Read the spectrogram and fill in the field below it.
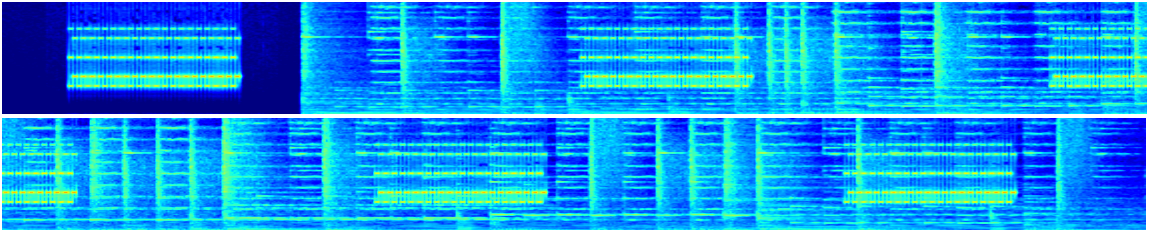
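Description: A phone ringtone plays in repeated electronic bursts, loud and close, each ring lasting about a second with short gaps, looping steadily after a brief pause at the start.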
